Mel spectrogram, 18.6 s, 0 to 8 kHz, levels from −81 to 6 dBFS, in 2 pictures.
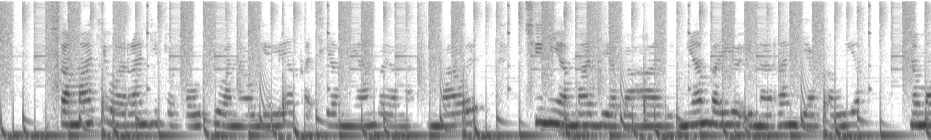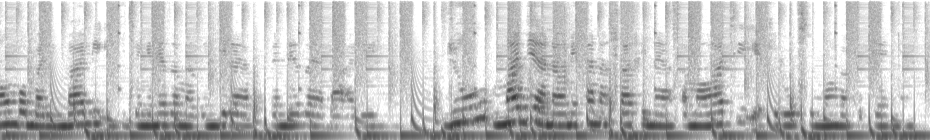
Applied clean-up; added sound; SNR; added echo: none; Drum kit; 4 dB; none.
